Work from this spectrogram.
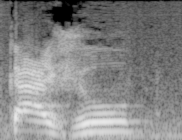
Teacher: a sílaba tônica é a última a sílaba tônica é a última mas não tem acento a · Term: oxítona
